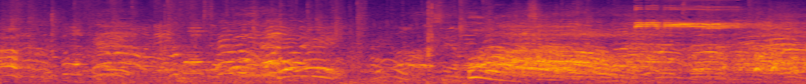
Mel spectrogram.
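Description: Lacrosse sticks clack together as players fight for the ball.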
